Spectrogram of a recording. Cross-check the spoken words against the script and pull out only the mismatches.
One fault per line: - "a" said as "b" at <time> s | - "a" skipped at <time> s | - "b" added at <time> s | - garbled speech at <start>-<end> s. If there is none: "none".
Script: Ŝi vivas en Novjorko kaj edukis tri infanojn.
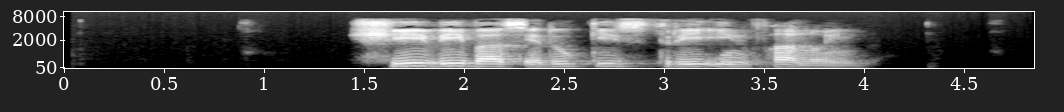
- "en Novjorko kaj" skipped at 2.3 s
